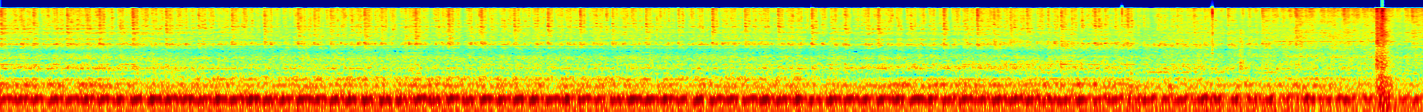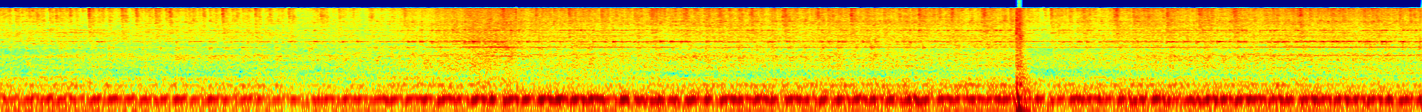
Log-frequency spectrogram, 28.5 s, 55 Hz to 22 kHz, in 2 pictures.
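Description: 1972 Chevrolet pickup truck's engine idling steadily through its dual exhaust. A sharp click sounds about halfway through, and another about ten seconds later.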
